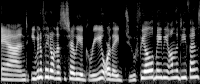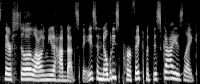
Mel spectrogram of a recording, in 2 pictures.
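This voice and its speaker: A woman co-hosting a podcast, chatting casually and giving opinionated, animated takes. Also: a little high, brisk, few pauses, smooth, no echo. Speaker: podcast co-host. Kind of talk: casual chat.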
